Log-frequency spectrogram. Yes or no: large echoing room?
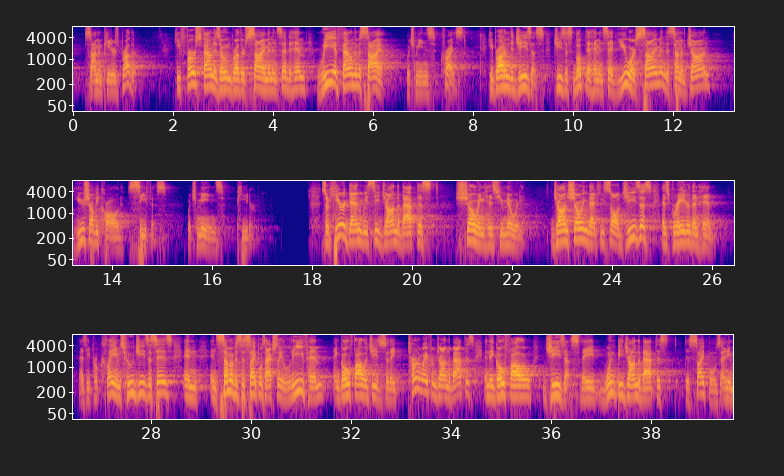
yes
